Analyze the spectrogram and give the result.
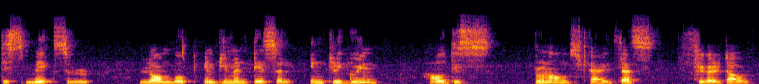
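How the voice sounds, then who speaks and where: A man's voice: mid-range voice, takes it slowly, darkish tone, dull audio. A man talking casually through a programming article, rambling, making fun of himself and repeating words to practice saying them. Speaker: programmer reading a tech post. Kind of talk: casual screen-recorded coding talk.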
